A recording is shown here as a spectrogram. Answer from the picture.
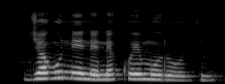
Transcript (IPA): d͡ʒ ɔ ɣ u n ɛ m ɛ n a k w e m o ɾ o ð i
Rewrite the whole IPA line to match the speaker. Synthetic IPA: d͡ʒ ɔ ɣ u n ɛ n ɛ n ɛ k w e m o ɾ o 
